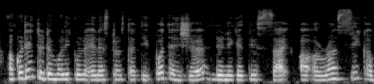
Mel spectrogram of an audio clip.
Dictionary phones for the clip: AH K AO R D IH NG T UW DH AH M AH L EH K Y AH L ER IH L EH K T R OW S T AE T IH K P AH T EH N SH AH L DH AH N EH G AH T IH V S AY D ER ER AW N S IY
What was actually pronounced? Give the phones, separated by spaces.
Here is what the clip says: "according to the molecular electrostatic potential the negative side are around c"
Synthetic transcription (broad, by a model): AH K AO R D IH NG T UW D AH M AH L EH K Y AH L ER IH L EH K T R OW S T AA T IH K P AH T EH SH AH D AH N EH G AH T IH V S AY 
